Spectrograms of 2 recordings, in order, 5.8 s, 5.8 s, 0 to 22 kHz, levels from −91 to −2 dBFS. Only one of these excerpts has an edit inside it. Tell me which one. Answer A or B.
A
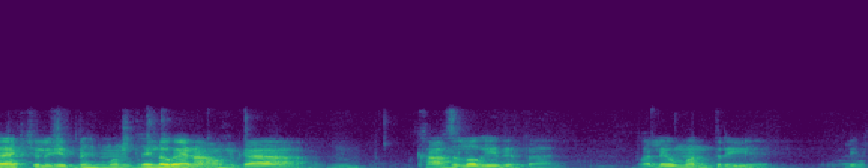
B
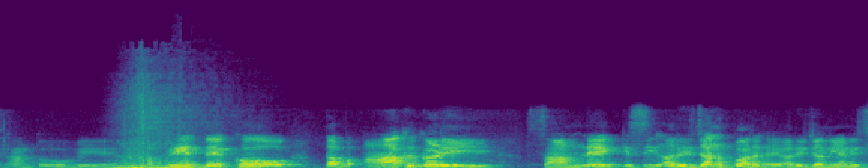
B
